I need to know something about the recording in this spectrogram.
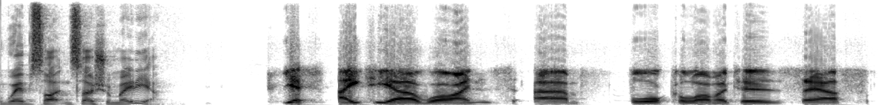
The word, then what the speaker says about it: ATR: it because it is a t r wines we had a few heads yeah not art wines which is it quite often gets that but it's atr yeah nice initials are my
